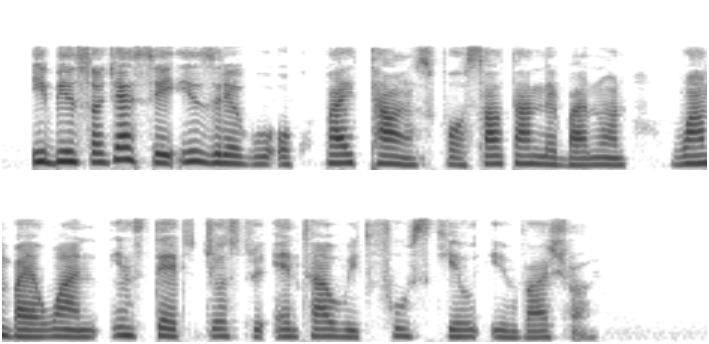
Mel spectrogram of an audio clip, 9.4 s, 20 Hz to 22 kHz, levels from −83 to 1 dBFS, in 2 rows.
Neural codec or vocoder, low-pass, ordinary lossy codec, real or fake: codec, 16 kHz, 2 kbps, FunCodec, trained on LibriTTS, 25 frames a second; 7.2 kHz; AAC, 48 kbps; fake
